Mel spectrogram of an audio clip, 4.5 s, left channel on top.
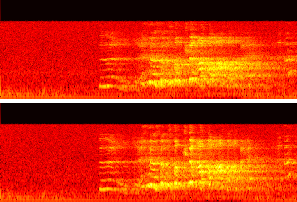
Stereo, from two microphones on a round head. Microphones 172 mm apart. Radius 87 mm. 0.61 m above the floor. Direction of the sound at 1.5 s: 75° right (ahead or behind).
